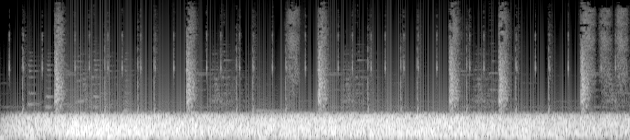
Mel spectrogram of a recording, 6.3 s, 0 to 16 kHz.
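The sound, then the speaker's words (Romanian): Ambient sound on Mars from the microphone of NASA's Perseverance rover, sent in 2021: a steady, muffled low rumble like wind buffeting the mic, with faint mechanical ticks recurring at irregular intervals and no voices. “roverul Perseverance, trimis de NASA în 2021, a captat câteva probe sonore.”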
